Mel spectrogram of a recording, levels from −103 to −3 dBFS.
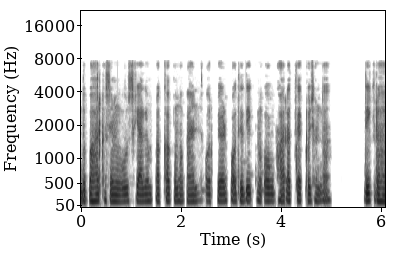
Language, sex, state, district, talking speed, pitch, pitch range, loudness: Hindi, male, Chhattisgarh, Balrampur, 205 wpm, 135 Hz, 130-140 Hz, -23 LUFS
